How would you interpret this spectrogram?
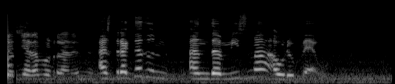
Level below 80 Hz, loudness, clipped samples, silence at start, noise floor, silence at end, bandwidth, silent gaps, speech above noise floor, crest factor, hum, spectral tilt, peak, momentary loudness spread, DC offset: -64 dBFS; -31 LUFS; under 0.1%; 0.05 s; -50 dBFS; 0.05 s; 11 kHz; none; 18 dB; 22 dB; none; -3.5 dB/octave; -10 dBFS; 20 LU; under 0.1%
